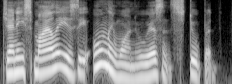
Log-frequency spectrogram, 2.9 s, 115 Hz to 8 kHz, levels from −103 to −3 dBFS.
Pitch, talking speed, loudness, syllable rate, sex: 205 Hz, 185 wpm, -16 LUFS, 5.2 syllables/s, female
